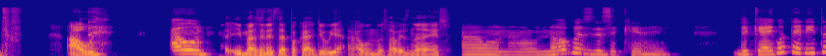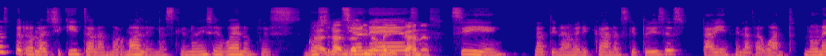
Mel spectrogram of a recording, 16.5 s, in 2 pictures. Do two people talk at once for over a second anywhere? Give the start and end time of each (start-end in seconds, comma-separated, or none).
11.3-12.7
